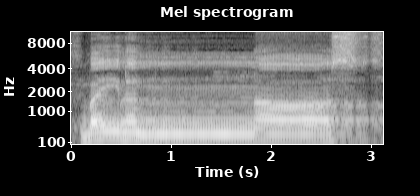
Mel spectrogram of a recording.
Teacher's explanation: نون پہ جب بھی تشدید ہوگی تو غنہ ہونا ہی ہونا ہے، یعنی ناک میں آواز کو ایک الف کے برابر روک کے پڑھیں گے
